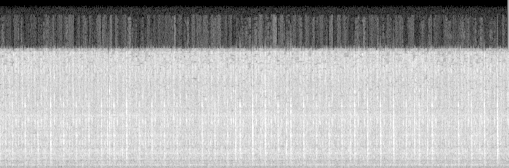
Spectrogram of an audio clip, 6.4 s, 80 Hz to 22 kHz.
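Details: 1999 Mitsubishi Pajero iO with 4G93 engine at rough idle: sharp ticking knocks about three per second, unevenly spaced. Owner suspects the wobbling crankshaft pulley; source not confirmed.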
